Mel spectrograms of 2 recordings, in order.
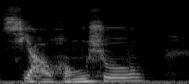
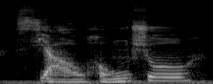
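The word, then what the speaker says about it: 小红书: I'm Chinese, and for the last time, it's pronounced Xiaohongshu. Xiaohongshu. Xiaohongshu.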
